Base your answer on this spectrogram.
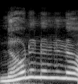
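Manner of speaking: loud, shocked, stunned screaming outburst. Retelling their shock at a movie twist: screaming a retold reaction. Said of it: "I'm screaming at these out my mic".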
